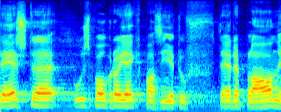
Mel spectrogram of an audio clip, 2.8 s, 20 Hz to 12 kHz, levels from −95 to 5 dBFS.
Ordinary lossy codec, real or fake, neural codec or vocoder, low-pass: none; real; none; none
